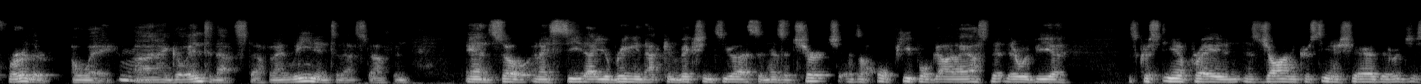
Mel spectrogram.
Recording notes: LWRV Zoom Church.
